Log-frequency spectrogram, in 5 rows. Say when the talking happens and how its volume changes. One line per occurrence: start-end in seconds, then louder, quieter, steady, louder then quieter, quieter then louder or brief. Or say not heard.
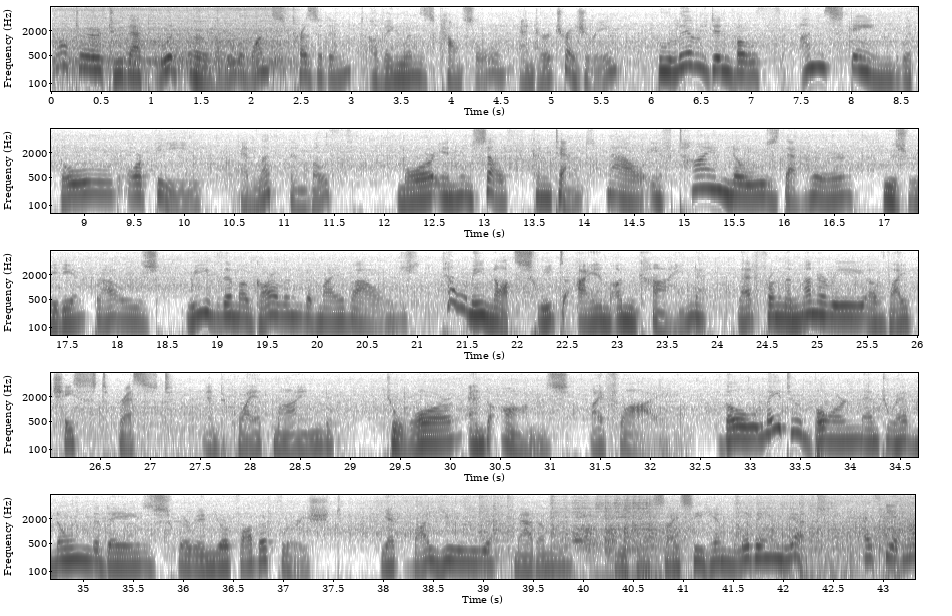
0.0-43.2 steady.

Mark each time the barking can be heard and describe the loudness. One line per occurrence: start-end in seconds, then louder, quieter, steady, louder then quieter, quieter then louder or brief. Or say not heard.
not heard.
